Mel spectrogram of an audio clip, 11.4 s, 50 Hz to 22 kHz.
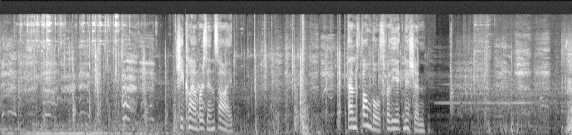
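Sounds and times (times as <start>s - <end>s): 
car keys jangling as pulled from behind an SUV gas tank door: 0.0s - 8.2s
speech: 3.5s - 5.2s, 7.0s - 8.6s.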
